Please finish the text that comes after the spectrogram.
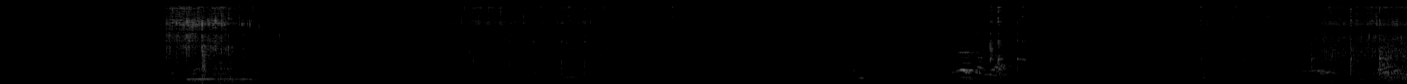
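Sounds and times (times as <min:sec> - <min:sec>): food sizzling in a pan: 0:01.6 - 0:03.0, 0:04.3 - 0:06.8.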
